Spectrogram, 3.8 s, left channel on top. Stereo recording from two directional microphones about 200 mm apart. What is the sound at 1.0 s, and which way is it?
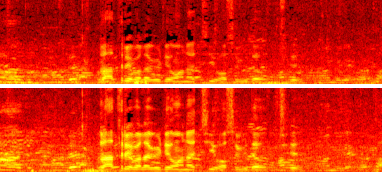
Speech, 15° left (ahead or behind).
